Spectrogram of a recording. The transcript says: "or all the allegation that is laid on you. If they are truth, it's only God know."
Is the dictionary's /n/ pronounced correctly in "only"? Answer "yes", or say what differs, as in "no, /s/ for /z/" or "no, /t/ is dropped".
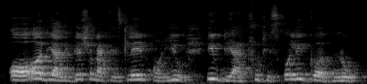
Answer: no, /n/ is dropped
